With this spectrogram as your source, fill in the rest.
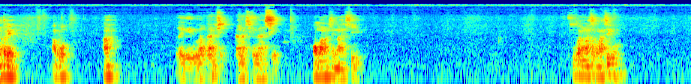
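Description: An older man speaks in short, loud bursts close by.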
